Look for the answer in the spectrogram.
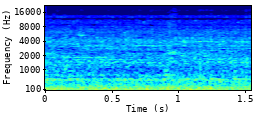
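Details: BMW E92 335d diesel after replacing the EGR valve hose and clamping a leaking pipe. A low, steady idle with an even rumble and no knocks, hiss or rattles; the engine sounds healthy.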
